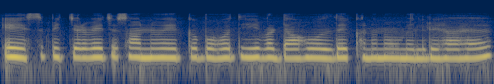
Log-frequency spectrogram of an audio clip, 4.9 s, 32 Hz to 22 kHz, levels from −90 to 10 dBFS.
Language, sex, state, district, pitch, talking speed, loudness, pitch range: Punjabi, female, Punjab, Kapurthala, 255 Hz, 170 wpm, -17 LUFS, 245-260 Hz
